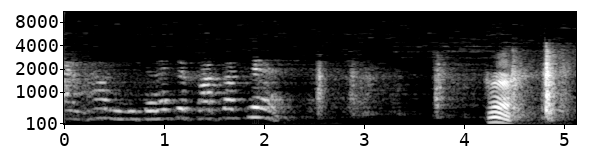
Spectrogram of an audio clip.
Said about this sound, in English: Now get this door open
